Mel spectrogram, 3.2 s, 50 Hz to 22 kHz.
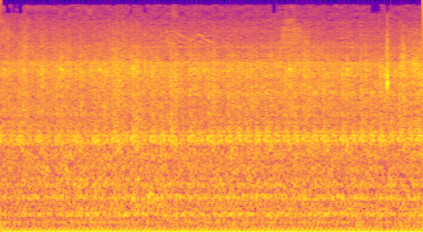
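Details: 2006 Mercedes Vito diesel van, sat about 6 months, after replacing alternator with seized pulley that caused no-start: even steady idle with smooth firing beat, no knocks, rattles or whine; sounds healthy, now charging.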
